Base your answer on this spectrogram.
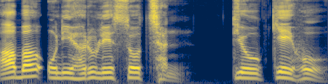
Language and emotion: Nepali, neutral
